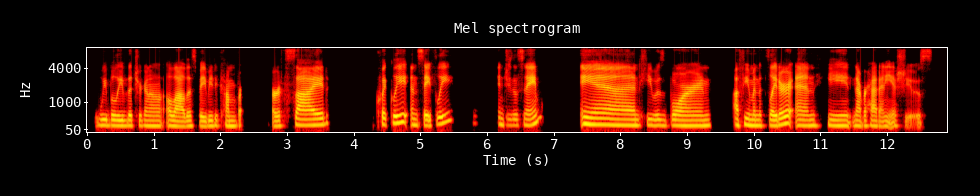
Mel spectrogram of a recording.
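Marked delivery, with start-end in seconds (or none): none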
